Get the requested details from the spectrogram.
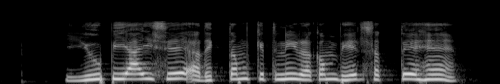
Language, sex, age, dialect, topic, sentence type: Hindi, male, 18-24, Kanauji Braj Bhasha, banking, question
